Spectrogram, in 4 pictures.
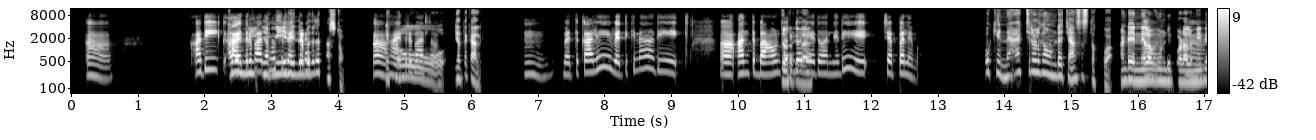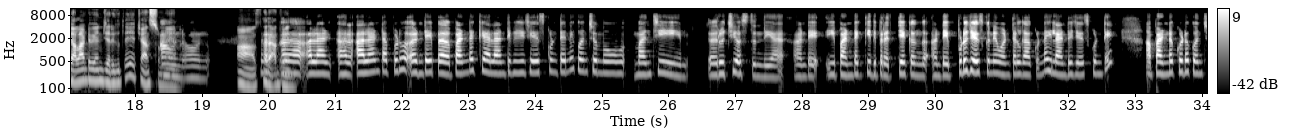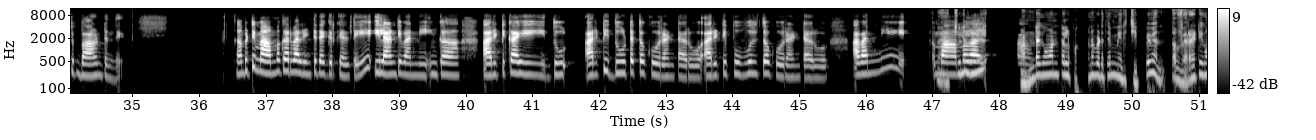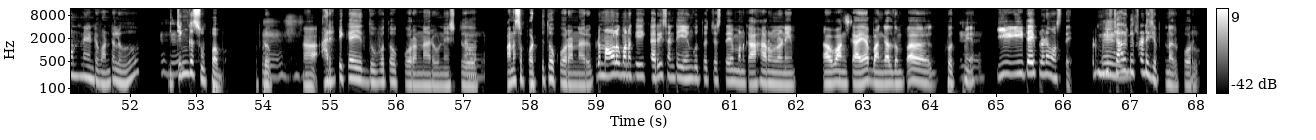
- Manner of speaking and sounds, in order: other background noise; lip smack; in English: "నేచురల్‌గా"; in English: "చాన్స్‌స్"; in English: "మే బీ"; in English: "చాన్స్‌స్"; tapping; lip smack; in English: "యాక్చువల్లీ"; in English: "వేరైటీగా"; in English: "సూపర్బ్!"; giggle; in English: "నెక్స్ట్"; in English: "కర్రీస్"; in English: "టైప్‌లోనే"; in English: "డిఫరెంట్‌గా"
- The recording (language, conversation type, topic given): Telugu, podcast, పండుగలో మిగిలిన ఆహారాన్ని మీరు ఎలా ఉపయోగిస్తారు?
